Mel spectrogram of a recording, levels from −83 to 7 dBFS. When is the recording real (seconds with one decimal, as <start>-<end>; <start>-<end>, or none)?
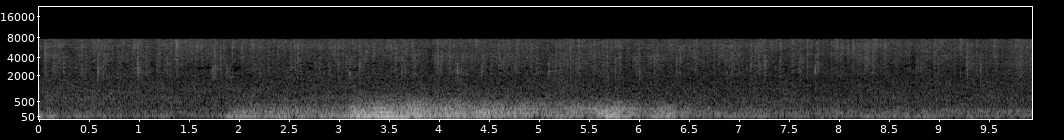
0.0-5.2; 5.7-7.6; 8.5-9.1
